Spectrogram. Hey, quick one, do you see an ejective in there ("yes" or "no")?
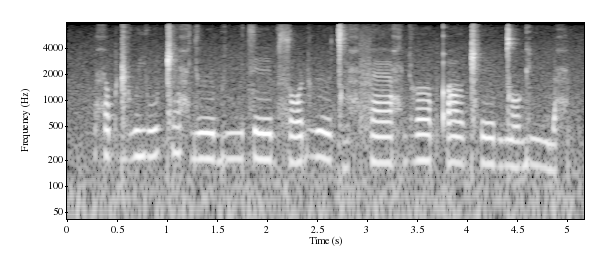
yes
